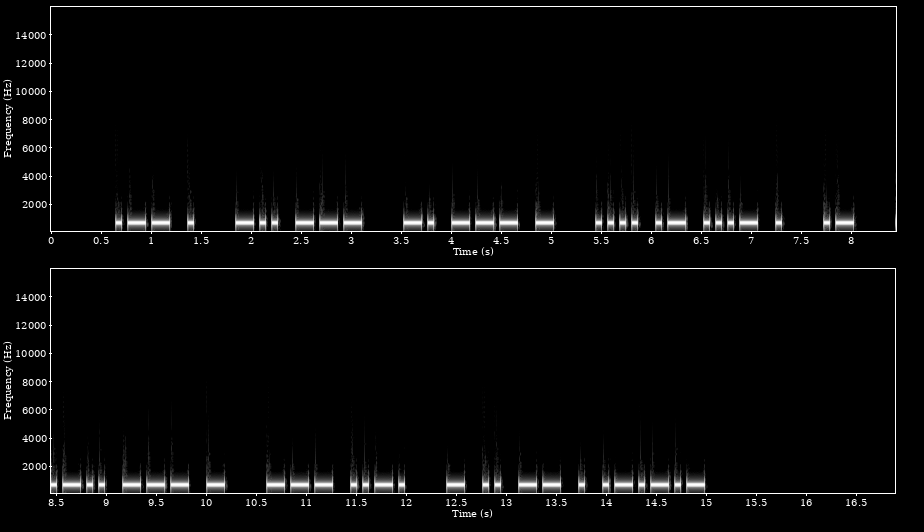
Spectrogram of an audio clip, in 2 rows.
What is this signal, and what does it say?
Morse code, heard as a keyed tone, about 21 wpm, 700 Hz. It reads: WE DO NOT HAVE A LOT OF TIME.
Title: Sentences with 5-Word Phrases - 20wpm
